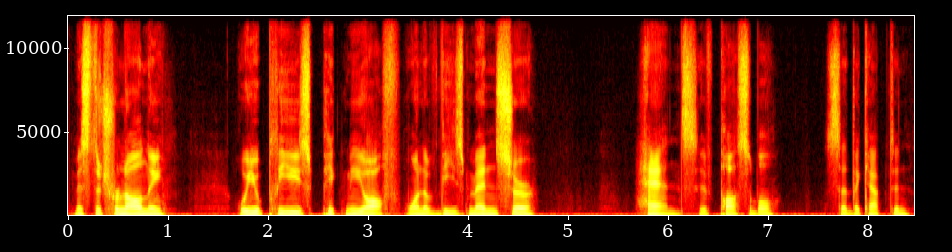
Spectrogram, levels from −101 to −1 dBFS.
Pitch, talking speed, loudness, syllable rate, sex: 120 Hz, 135 wpm, -19 LUFS, 4.4 syllables/s, male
